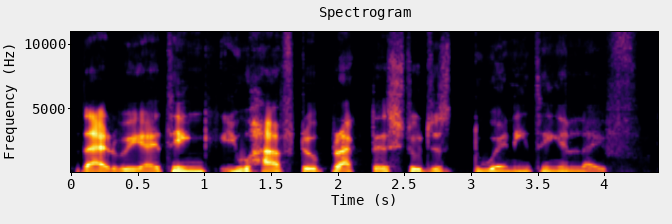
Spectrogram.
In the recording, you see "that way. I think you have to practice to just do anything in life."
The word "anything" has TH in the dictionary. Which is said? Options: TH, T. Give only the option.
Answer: T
